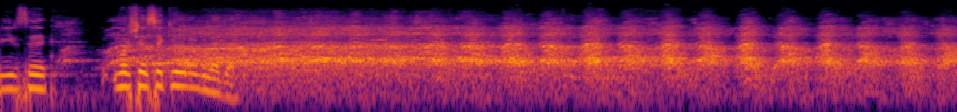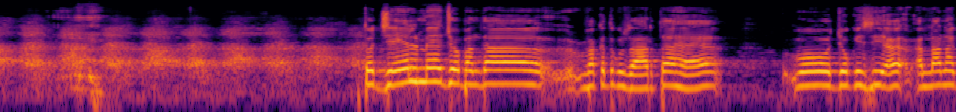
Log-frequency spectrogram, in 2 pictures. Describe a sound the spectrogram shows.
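A man speaks into a microphone with animation.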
